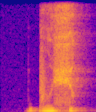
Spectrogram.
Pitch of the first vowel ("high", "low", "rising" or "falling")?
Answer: high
